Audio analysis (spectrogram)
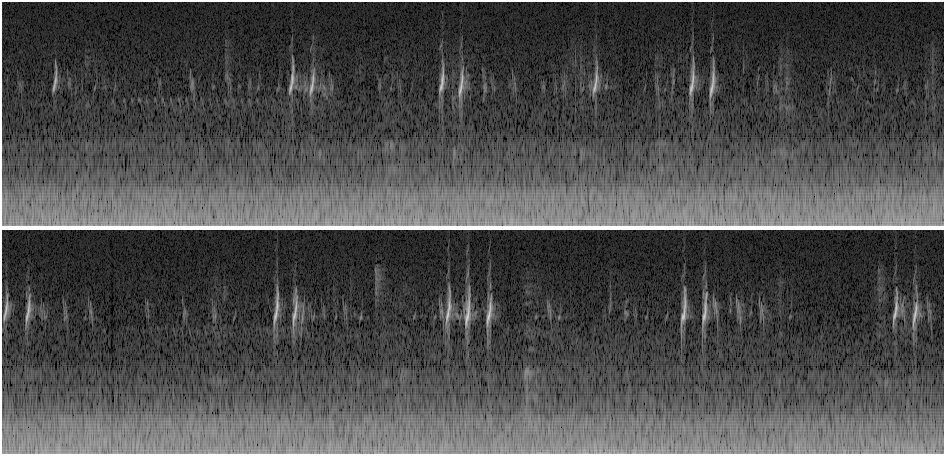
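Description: wild bird calls

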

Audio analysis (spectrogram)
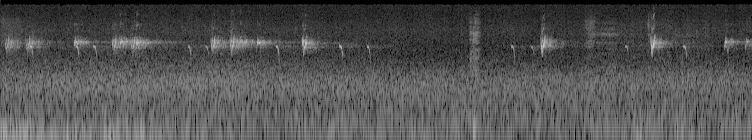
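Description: wild bird chirping

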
